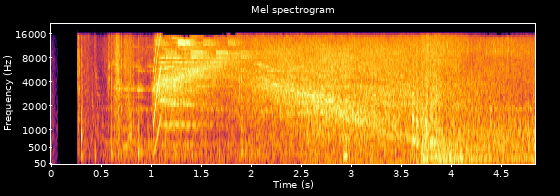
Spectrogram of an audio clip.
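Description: A shimmering magical whoosh sweeps down in pitch.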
